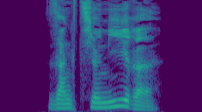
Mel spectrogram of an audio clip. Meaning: inflection of sanktionieren: 1. first-person singular present 2. first/third-person singular subjunctive I 3. singular imperative
- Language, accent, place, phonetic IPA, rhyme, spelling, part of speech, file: German, Germany, Berlin, [zaŋkt͡si̯oˈniːʁə], -iːʁə, sanktioniere, verb, De-sanktioniere.ogg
